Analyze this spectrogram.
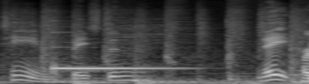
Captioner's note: bell chiming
